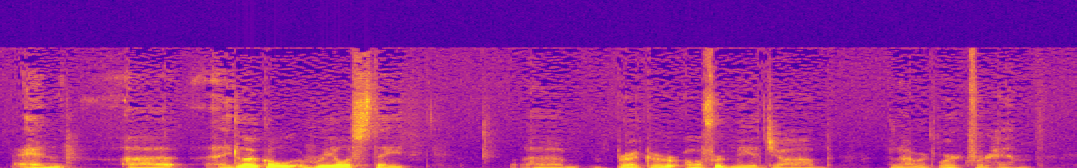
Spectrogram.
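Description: A man speaks at a fairly slow pace with a dark, mellow tone and a fairly low, somewhat breathy voice. His intonation is fairly even, broken by long, frequent pauses. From Philadelphia. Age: 80s+. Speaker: retired state legislator. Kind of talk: oral history interview. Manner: halting, with many fillers. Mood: reflective, fond reminiscing. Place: home room. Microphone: lapel.

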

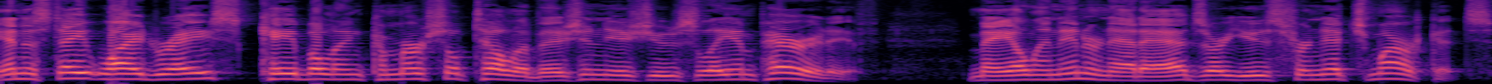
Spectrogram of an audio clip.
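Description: Moving at a fairly quick pace, a man speaks with a high pitch and fairly even intonation. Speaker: political consultant. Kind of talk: scripted narration, tutorial. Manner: formal, measured, authoritative.

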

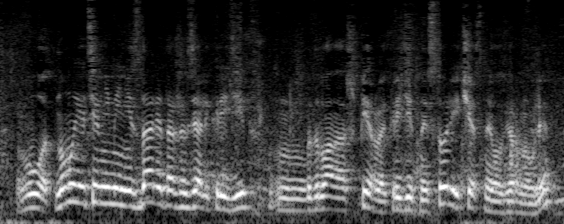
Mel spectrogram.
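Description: A man with a fairly high voice talks at a very fast pace with lively intonation over noticeable background noise. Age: 50s. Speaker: author. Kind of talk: book presentation talk. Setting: bookstore event with audience. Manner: hesitant, filler-heavy.

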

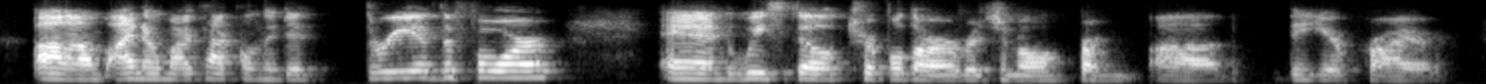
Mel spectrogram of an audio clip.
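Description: A woman speaks in a bright, sharp tone at a moderate pace with ordinary pitch variation against a quiet background. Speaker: volunteer trainer presenting slides. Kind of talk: training presentation. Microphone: video call.

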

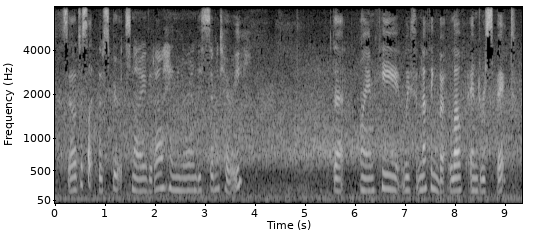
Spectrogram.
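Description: A woman at a fairly slow pace, dry sound with no echo, noticeable background noise. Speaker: grandmother vlogger on a road trip. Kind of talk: casual vlog chat. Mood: gentle, respectful, slightly playful. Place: open country. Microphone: phone near.

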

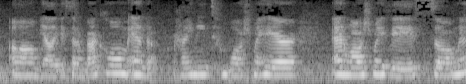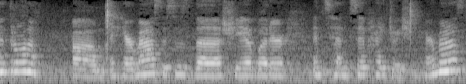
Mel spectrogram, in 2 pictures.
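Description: Noticeable background noise sits behind a woman speaking. She talks at a moderate pace with ordinary pitch variation. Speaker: vlogger. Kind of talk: casual vlog chat. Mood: cheerful, chatty. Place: bathroom. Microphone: phone near.

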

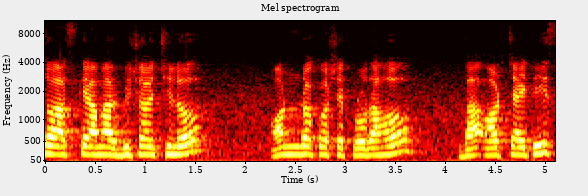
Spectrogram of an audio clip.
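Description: A man speaks with a high pitch. Light background noise can be heard. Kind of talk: health advice talk. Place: shop. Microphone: lapel.

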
